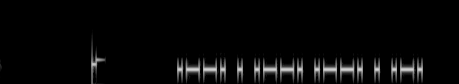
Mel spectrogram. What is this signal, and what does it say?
Morse code, heard as a keyed tone, about 28 wpm, 700 Hz. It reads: PEPPER
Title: Sets of 5 Words - New Word Drill - 28wpm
